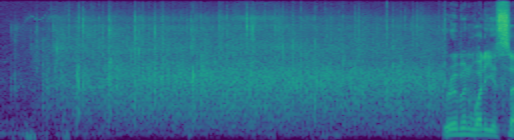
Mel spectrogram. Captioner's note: applause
